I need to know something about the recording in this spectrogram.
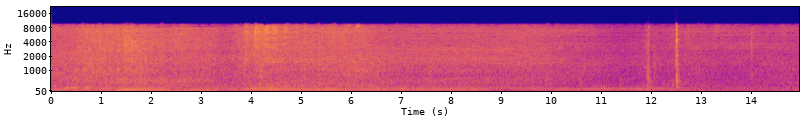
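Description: Motor vehicle engine running steadily under constant wind and road noise, heard from a moving vehicle, with two louder swells early on. Near the end come two sharp cracks about half a second apart, the second louder.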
